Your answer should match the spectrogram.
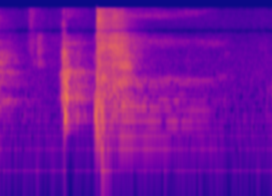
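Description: A sneeze: a sharp, sudden burst about half a second in, trailing into a short voiced vowel that fades away.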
